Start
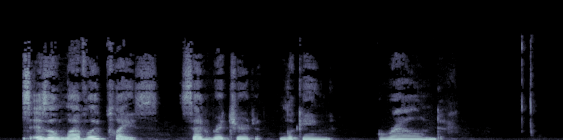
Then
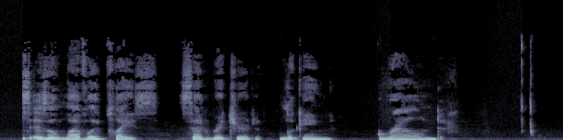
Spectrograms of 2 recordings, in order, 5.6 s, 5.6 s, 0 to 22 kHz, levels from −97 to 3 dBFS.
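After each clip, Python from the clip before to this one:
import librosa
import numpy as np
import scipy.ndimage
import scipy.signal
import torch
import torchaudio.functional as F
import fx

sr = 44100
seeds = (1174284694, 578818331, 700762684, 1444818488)

y = fx.peak_eq(x, sr, hz=2000.0, db=-4.5, octaves=0.37)
y = fx.band_squash(y, sr, depth_pct=70)
y = y * librosa.db_to_amplitude(-4.0)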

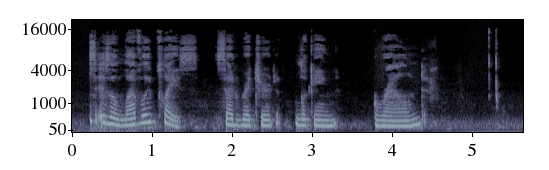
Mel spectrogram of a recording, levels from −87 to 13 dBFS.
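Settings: y = fx.low_shelf(x, sr, hz=400.0, db=11.0)
y = fx.spectral_comp(y, sr, ratio=2.0)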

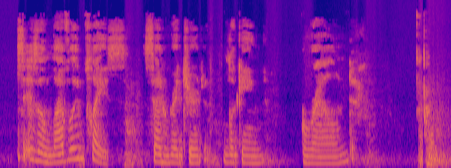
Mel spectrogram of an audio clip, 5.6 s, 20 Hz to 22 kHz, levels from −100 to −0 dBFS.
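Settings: y = fx.highpass(x, sr, hz=1400.0, slope=6)
y = fx.sustainer(y, sr, db_per_s=61.0)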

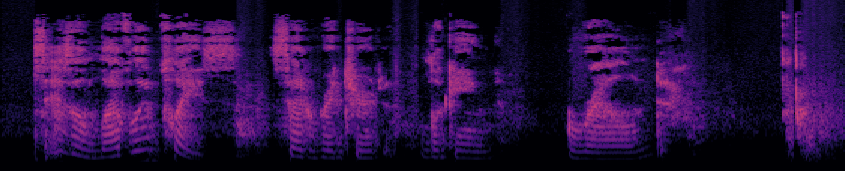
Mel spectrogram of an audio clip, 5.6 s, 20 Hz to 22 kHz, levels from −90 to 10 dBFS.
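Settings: y = scipy.signal.sosfilt(scipy.signal.butter(4, 1100.0, 'highpass', fs=sr, output='sos'), x)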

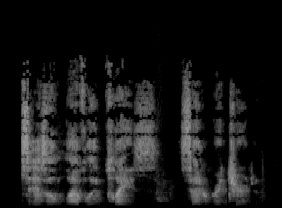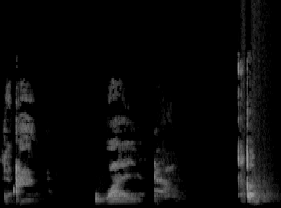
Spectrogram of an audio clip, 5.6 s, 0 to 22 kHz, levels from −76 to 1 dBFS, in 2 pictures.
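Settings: y = fx.band_widen(x, sr, depth_pct=100)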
